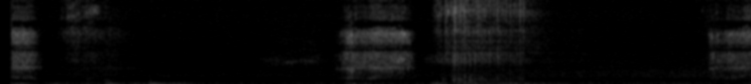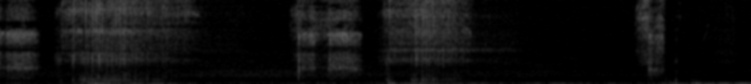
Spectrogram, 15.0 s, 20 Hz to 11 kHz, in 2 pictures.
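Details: 10-month-old infant, heavy snorer, in deep sleep: soft, irregular snoring breaths, several noisy inhalations with low rumbling, against quiet room noise; snoring.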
